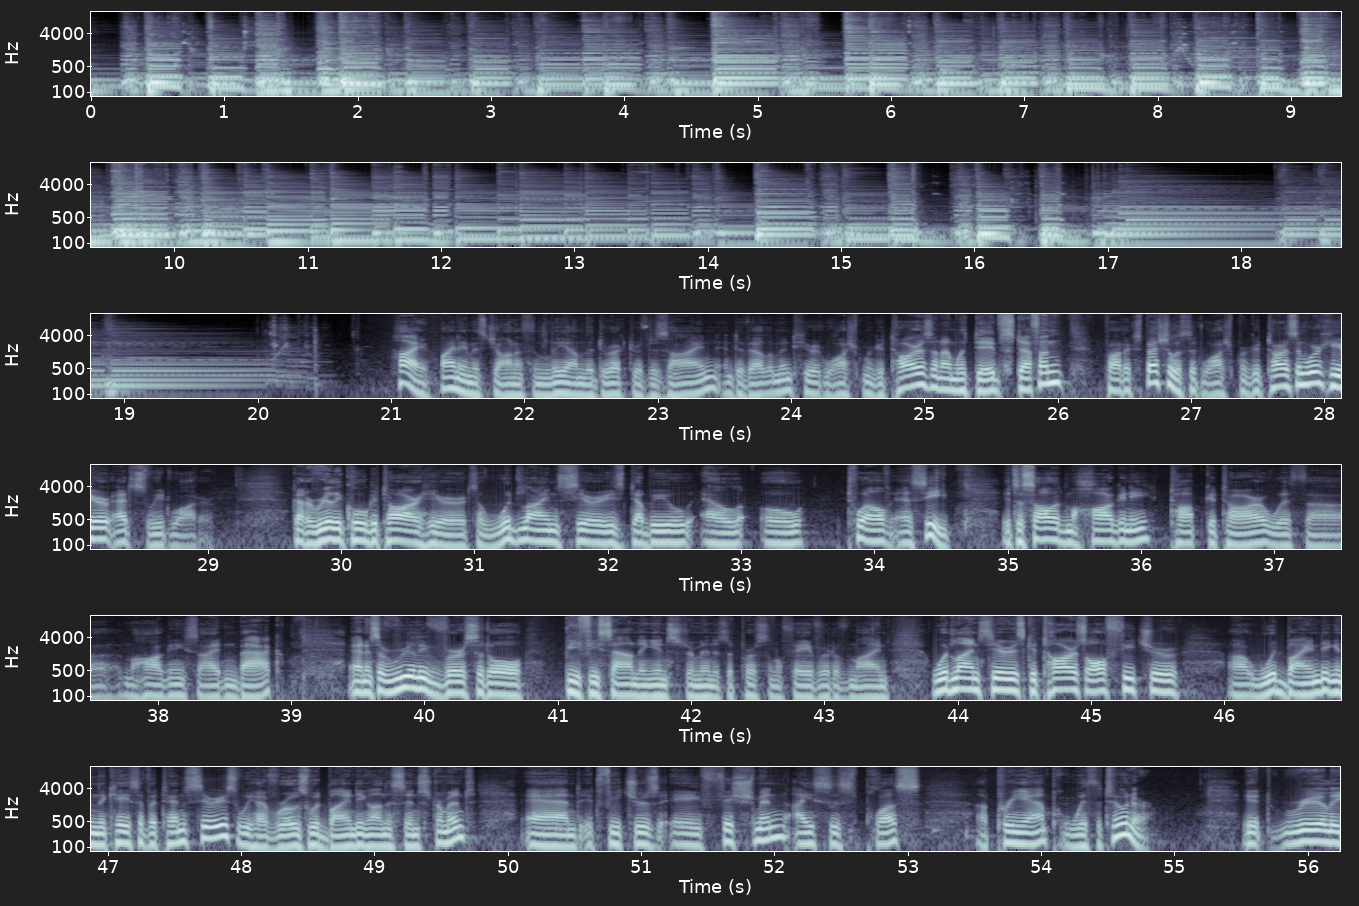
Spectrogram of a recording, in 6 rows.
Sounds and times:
Guitar: 0:00.0 - 0:21.2
Speech: 0:21.0 - 0:54.9, 0:55.5 - 0:56.2.

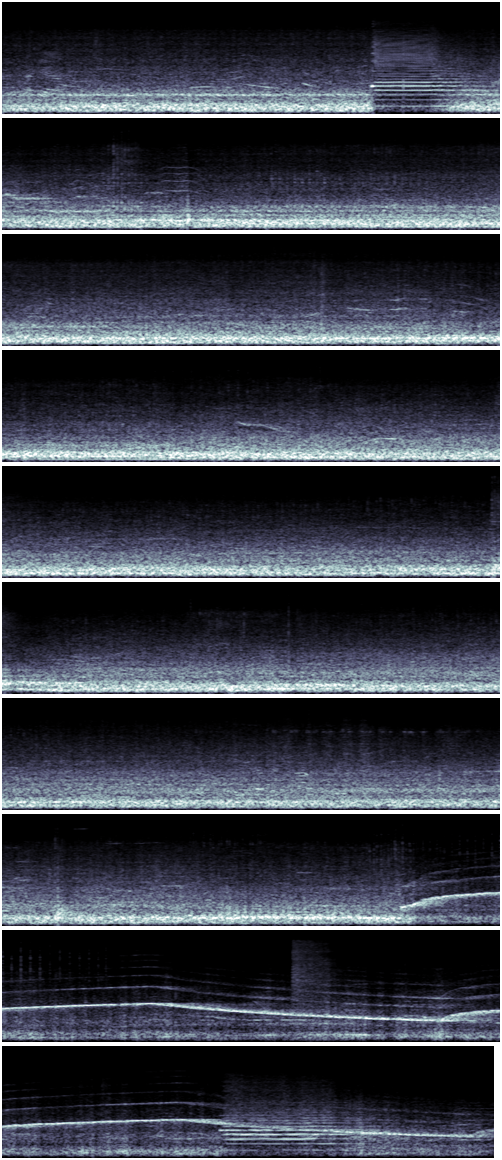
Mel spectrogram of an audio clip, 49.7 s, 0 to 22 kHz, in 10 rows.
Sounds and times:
Truck: 0:00.0 - 0:49.7.

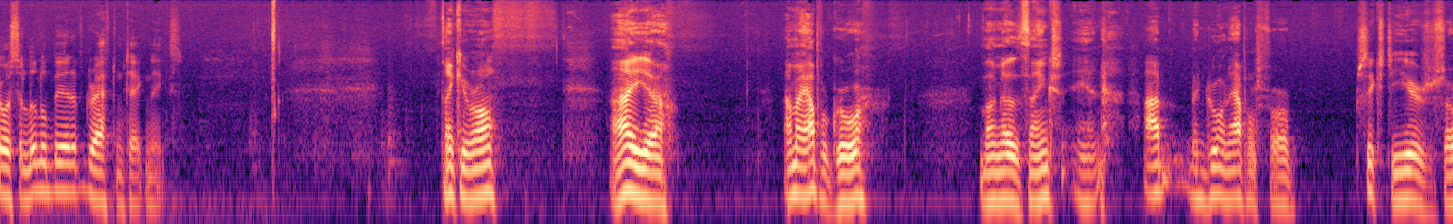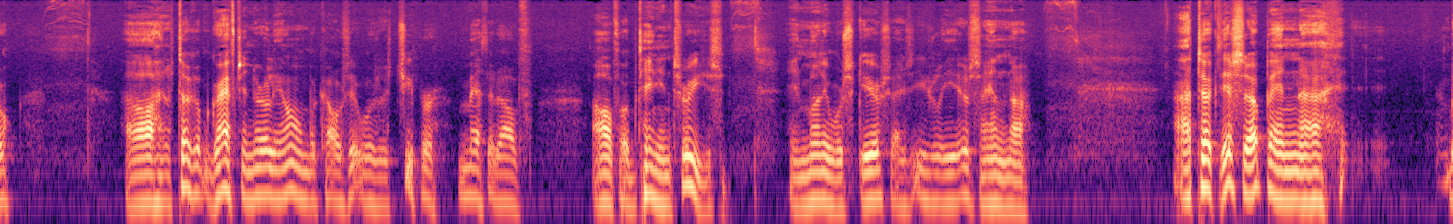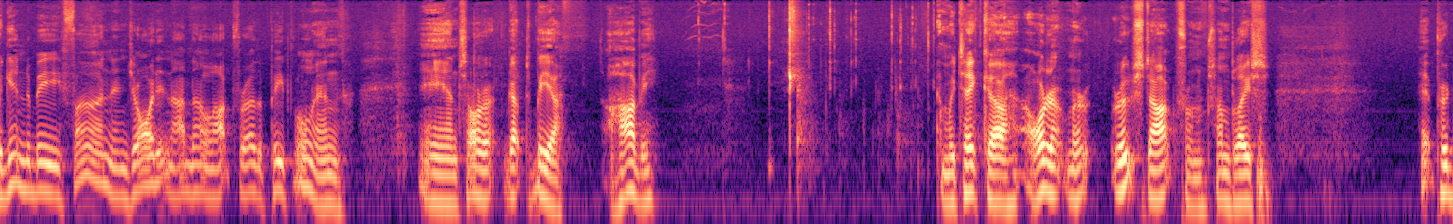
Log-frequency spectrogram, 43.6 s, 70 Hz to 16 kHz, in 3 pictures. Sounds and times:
Speech: 0:00.0 - 0:01.8, 0:04.4 - 0:05.0, 0:06.1 - 0:06.8, 0:07.8 - 0:08.9, 0:09.8 - 0:13.0, 0:13.6 - 0:14.7, 0:15.8 - 0:21.8, 0:22.4 - 0:24.9, 0:26.2 - 0:32.6, 0:33.2 - 0:35.7, 0:38.4 - 0:41.8, 0:43.2 - 0:43.5.

